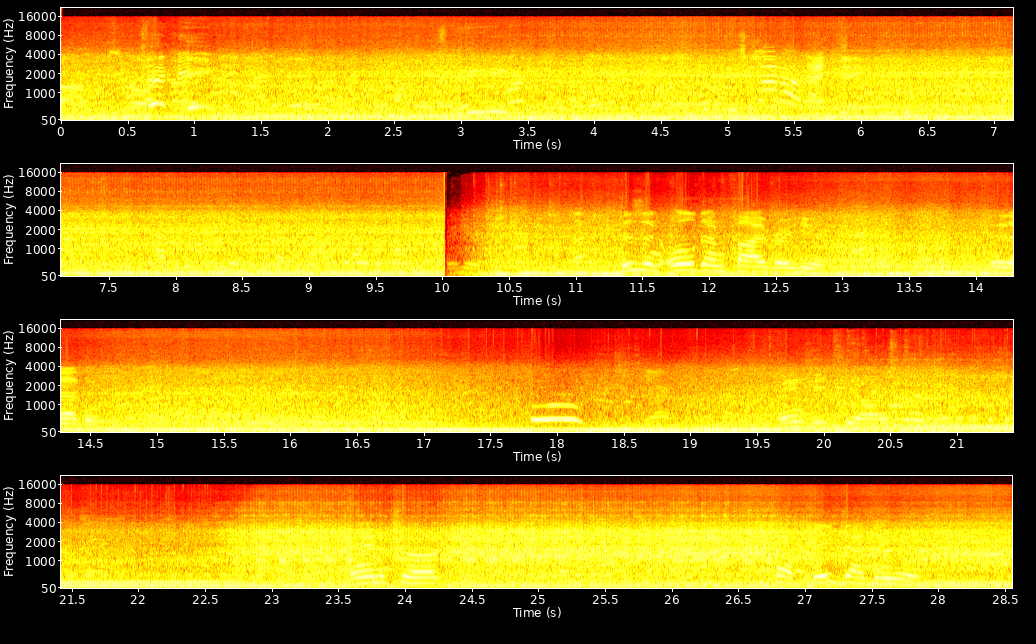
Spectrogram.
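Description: A crowd of people chatters and talks outdoors nearby.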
